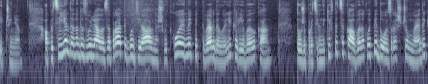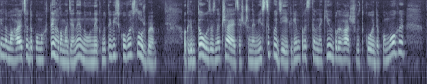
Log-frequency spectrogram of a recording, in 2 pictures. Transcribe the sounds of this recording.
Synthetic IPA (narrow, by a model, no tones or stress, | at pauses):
it͡ʃenʲːɐ | ɐpɐt͡sʲijɛnt̪ɐnɛd̪ɔzʋɔlʲɑlˠɪzɐbɾɑt̪ɪbɔdʲiɑrnɐʃʋɪt̪kɔjɛnɛpʲid̪̚ʋɛrd̪ɪlˠɪlʲikɐɾʲiʋɛlˠkɑ | t̪ɔʒɛpɾɐt͡sʲiwnɪkʲiwt̪ɐt̪sekɑʋɪnɪklˠɐpʲid̪ɔzɾɐʃt͡ʃɔmɛd̪ɪkɪnɐmɐɦɑjʊt͡sʲːɐd̪ɔpɔmɔxt̪ɪɦɾɔmɐdʲɐnɪnʊːnɪknʊt̪ɪʋʲijsʲkɔʋɔjislˠuʒbɪ | ɔkɾʲimt̪ɔɦɔzɐznɐt͡ʃɑjet͡sʲːɐʃt͡ʃɔnɐmʲist̪sɛpɔdʲijikɾʲimpɾet̪st̪ɐwnɪkʲiwbɾɪɦɑʃʋɪt̪kɔjid̪ɔpɔmɔɦɪ | p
